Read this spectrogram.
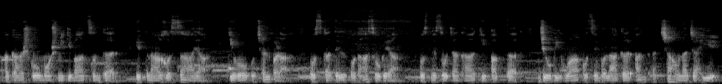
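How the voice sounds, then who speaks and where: A man with a low voice narrates a serialized audio drama at a fast, brisk clip. Soft background music runs under his storytelling. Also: level tone.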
